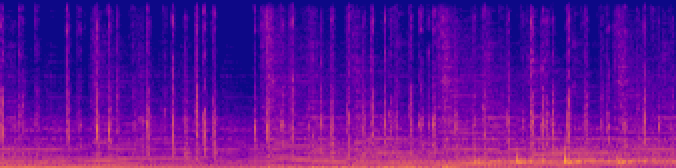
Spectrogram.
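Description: Background music with sustained low tones, the bass dropping away partway through, over a run of rapid key-click typing sounds.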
